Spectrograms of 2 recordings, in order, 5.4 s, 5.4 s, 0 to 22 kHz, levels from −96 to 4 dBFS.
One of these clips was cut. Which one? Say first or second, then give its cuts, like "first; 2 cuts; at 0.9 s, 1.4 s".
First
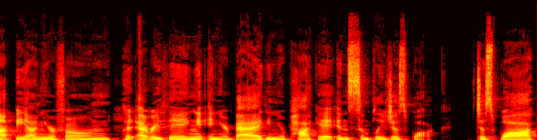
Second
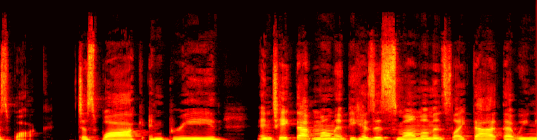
first; 1 cut; at 1.2 s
